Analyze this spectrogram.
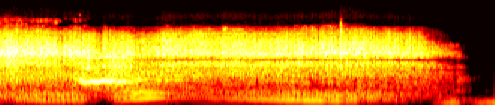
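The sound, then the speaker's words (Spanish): A small rented car's engine hums, revving briefly before settling into a steady idle-like drone as it parks at the curb beside a hotel, then cuts off abruptly just before the end. No one speaks. “El pequeño auto alquilado queda estacionado junto a la acera del hotel”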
